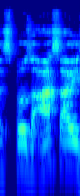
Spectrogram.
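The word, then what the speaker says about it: açaí: Acai. It's spelled A-C-A-I. You ever see nothing spelled A-C-A-I? – Nah.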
